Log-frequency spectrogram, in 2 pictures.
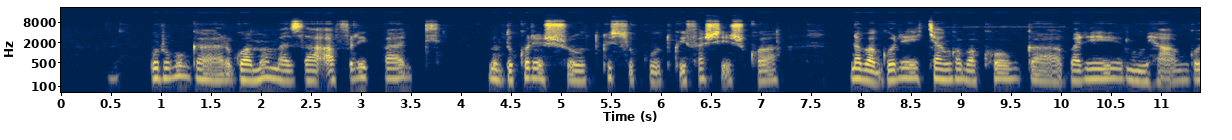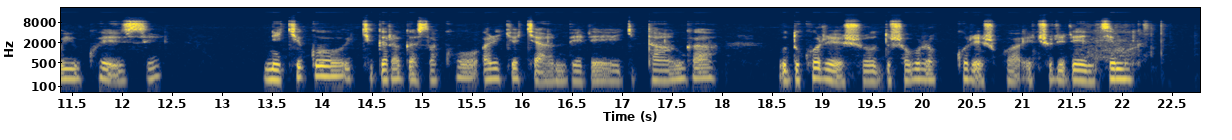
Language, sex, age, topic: Kinyarwanda, male, 36-49, finance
